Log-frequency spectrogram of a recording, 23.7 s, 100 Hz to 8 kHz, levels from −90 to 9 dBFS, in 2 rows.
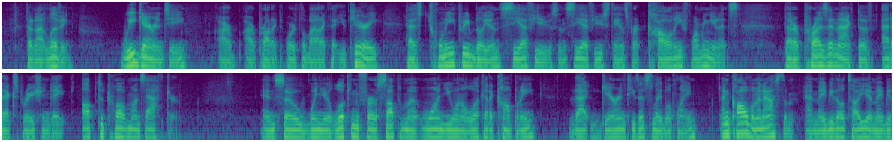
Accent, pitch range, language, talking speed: American, 95-110 Hz, English, 175 wpm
